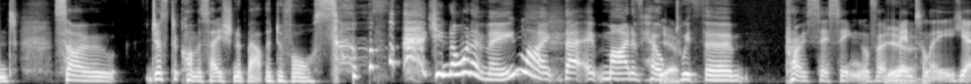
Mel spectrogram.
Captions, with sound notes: And so just a conversation about the divorce. (laughing) You know what I mean? It might have helped with the processing of it mentally.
